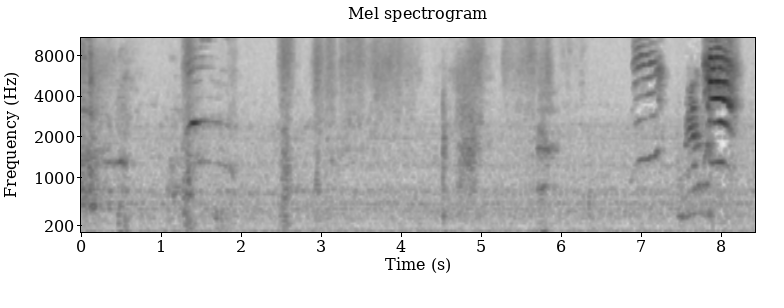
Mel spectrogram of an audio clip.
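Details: Domestic cats indoors during nursing and play time with Shelby, an abandoned mother cat about two years old, and her roughly three-month-old kittens; quiet clicks and shuffling, then a few high, arched meows near the end.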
